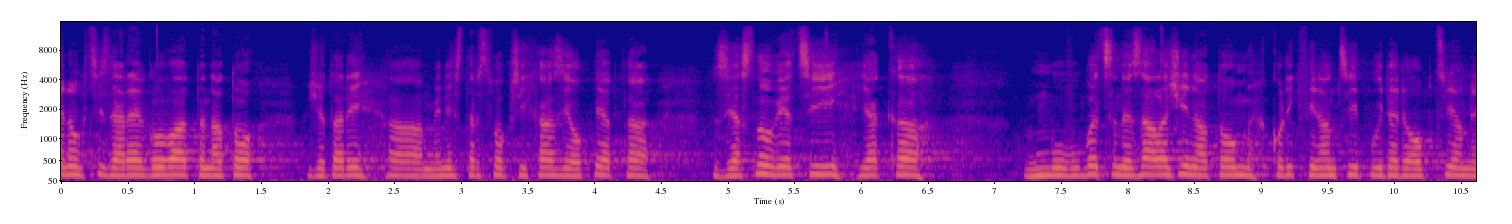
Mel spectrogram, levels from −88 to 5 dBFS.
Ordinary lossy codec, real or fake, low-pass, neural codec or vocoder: MP3, 64 kbps; fake; 14.4 kHz; autoencoder, 48 kHz, 128 numbers a frame, DAC-VAE, trained on Japanese speech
